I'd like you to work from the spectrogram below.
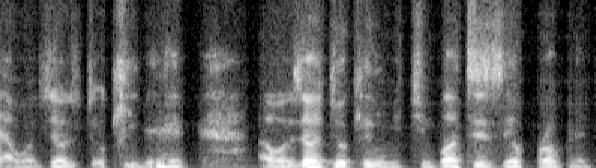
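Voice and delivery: soft sheepish laughing excuse; mock innocent backpedal. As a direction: play the boss pretending it was a joke. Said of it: "come back and say".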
